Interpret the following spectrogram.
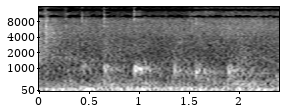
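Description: A wire loop tool scraping clay out of the inside of a hollow clay sculpture head, in a quick series of about six short strokes.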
